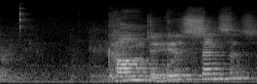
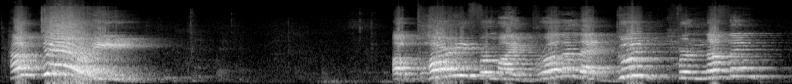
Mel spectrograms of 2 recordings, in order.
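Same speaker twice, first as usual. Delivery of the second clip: furious indignant shout, much higher and louder, slow; angry outburst; 8 semitones higher, 9 dB louder, slower than usual. Retold or imitated. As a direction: rage at the unfairness, shouting. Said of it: "And he gets angry".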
